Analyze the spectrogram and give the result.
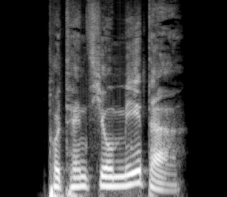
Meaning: potentiometer
- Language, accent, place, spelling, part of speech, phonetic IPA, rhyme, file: German, Germany, Berlin, Potentiometer, noun, [potɛnt͡si̯oˈmeːtɐ], -eːtɐ, De-Potentiometer.ogg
